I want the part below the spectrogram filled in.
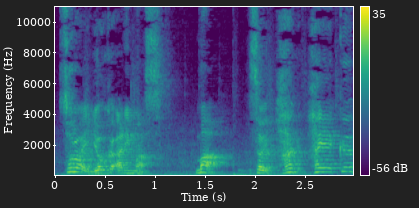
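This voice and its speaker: A man's voice: high-pitched, animated, moderate pace. A man giving casual pronunciation tips to camera in a chatty, joking, mildly exasperated way. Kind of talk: casual vlog talk to camera. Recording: roomy echo with faint music.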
